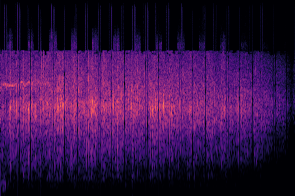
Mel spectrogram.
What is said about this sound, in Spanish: Si así es, denme un aplauso, por favor.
